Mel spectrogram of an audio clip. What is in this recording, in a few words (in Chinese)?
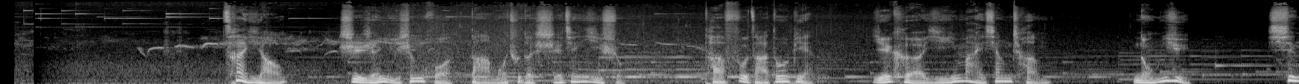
男 纪录片 舌尖美食; 抒情温暖 舌尖感; 解家河南菜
